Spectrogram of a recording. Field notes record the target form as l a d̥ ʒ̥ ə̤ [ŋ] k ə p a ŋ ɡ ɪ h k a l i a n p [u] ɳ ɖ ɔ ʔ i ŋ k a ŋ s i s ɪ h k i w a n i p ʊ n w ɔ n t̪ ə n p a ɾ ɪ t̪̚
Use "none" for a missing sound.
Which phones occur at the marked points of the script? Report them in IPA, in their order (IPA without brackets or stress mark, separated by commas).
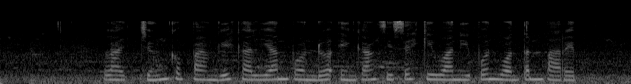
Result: ŋ, ɔ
